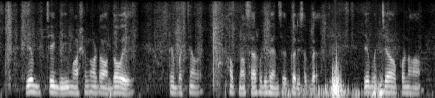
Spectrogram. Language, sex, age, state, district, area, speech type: Dogri, male, 30-45, Jammu and Kashmir, Kathua, urban, spontaneous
